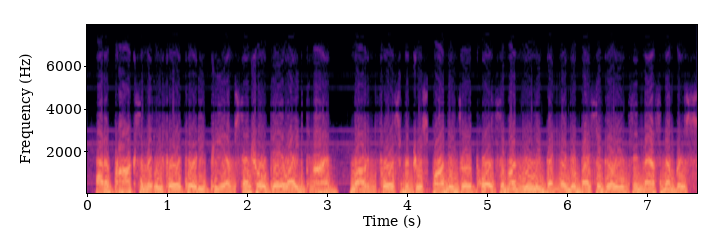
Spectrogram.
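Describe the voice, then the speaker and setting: A synthetic text-to-speech man reading a formal scripted emergency broadcast in a flat, measured, impersonal way. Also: medium pitch. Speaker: emergency alert announcer. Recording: dull lo-fi audio, loud radio noise.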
